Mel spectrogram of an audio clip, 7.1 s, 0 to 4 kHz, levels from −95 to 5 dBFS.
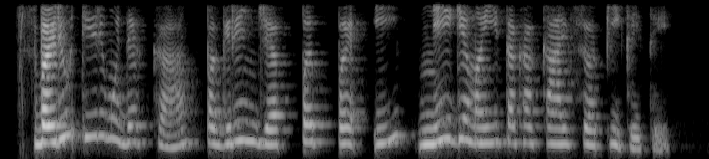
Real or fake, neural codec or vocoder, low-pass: real; none; 3.6 kHz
